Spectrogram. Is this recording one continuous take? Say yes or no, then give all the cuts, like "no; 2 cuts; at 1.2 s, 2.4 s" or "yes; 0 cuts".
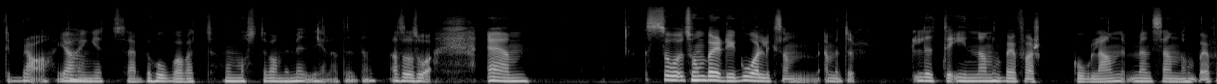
yes; 0 cuts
